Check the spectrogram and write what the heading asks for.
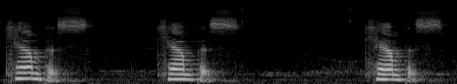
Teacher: Campus. The stress is on the first syllable, is on k sound. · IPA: /ˈkæmpəs/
